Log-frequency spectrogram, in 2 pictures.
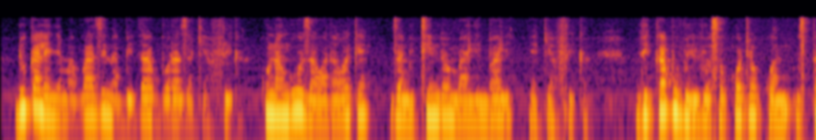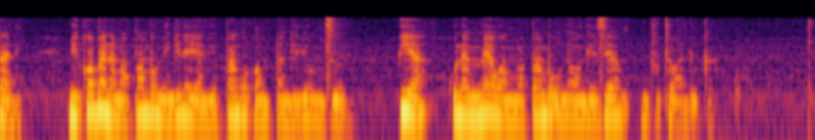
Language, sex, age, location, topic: Swahili, female, 25-35, Nairobi, finance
